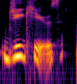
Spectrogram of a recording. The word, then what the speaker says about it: GQueues: So app number one, GQs. This is my to-do list. It is spelled GQUEUES. There will be a link in the show notes.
